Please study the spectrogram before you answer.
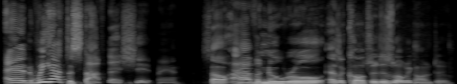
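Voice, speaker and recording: On a club stage, a man from the American South performs live stand-up, loose and profane, his voice climbing to shouts on the punchlines. He talks quickly in a sing-song voice that sits on the high side.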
